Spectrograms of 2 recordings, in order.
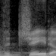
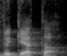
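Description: First: The middle consonant is a J sound. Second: The middle consonant is a hard G sound. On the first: This is how the name is said in English. "where's the J?" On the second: This is how the name is read in Serbian. "we pronounce it as Vegeta"

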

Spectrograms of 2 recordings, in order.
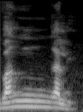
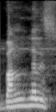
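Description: First: The word is said plainly, without extra stress. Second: The word is said with heavy, forceful stress. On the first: This is how most other people say it. "দেখবেন অন্য সব বাঙালি বলবে না, বলবে বাঙালি" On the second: It signals political nationalism. "এই যে বাঙালি stress দিয়ে বলবে যখন"

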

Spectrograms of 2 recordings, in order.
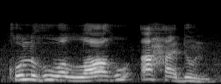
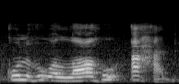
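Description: First: The last word ends with an added -un sound. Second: The last word ends on a bare consonant. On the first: This is the full written form with its ending. "the diacritical marks on أَحَد is أَحَدٌ" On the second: The reader stops after this word. "But because we stop there, we say"

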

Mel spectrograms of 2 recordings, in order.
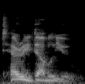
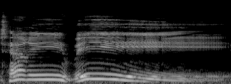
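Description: First: The letter W is read the English way. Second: The letter W is read the German way.

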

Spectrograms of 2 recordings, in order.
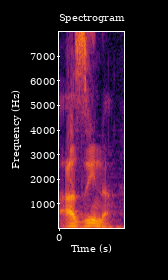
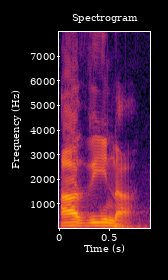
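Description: First: The middle consonant sounds like a 'z'. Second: The middle consonant is a soft 'th'. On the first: The speaker calls it wrong. "আজি না বললে কিন্তু পুরা মাখরাজ থেকে ভিন্ন হবে, অর্থাৎ উচ্চারণ সহি হবে না।" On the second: The speaker calls it right. "জাল পাতলা হবে জিব্বার আগা দিয়ে"

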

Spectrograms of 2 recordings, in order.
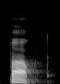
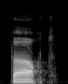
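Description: First: The R is a voiced, untrilled sound. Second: The same.

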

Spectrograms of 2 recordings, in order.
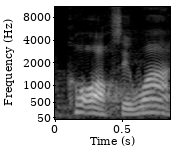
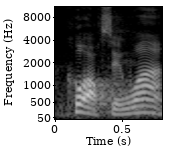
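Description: No difference in how they are said.

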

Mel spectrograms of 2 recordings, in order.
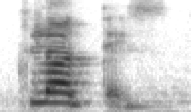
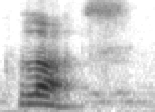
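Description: First: The word is sounded out as it is spelled. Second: The word is said with its usual pronunciation. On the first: "se escribe clotes" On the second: "Se pronuncia clothes"

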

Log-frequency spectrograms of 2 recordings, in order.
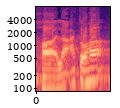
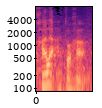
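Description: First: The first vowel is long. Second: The first vowel is short. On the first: "हमने कहा हालातुहा, ये भी सही है" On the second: "बग़ैर अलिफ़ के यानी हलातुहा, ये भी सही है"

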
